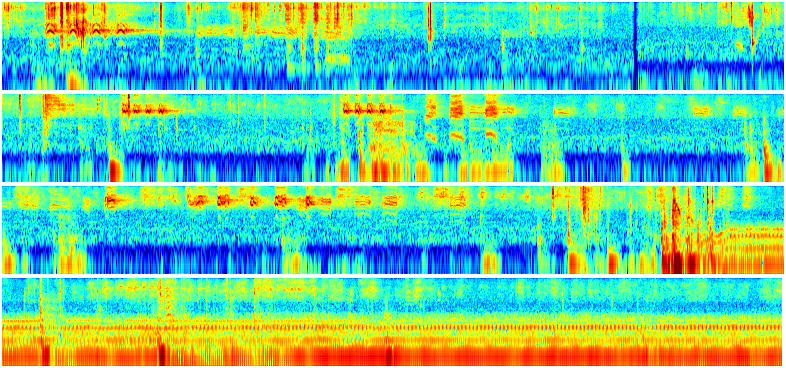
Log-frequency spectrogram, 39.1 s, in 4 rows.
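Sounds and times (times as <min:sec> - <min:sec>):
wild birds chirping: 0:00.4 - 0:07.3, 0:10.4 - 0:39.0
low thumps and clicks: 0:26.4 - 0:39.0.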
